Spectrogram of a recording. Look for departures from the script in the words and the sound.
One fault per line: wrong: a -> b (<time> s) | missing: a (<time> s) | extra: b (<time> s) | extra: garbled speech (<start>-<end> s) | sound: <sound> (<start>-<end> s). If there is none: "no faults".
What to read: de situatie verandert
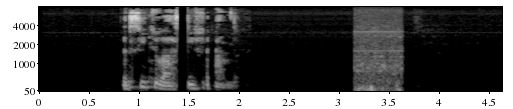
sound: dropout (1.4-1.5 s)
sound: laugh (3.1-3.6 s)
